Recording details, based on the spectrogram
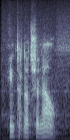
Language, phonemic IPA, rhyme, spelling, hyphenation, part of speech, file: Dutch, /ˌɪn.tər.naː.(t)ʃoːˈnaːl/, -aːl, internationaal, in‧ter‧na‧ti‧o‧naal, adjective / noun, Nl-internationaal.ogg
- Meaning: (adjective) international, between, concerning, or transcending multiple nations; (noun) an international actor, e.g. player in a national sports team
